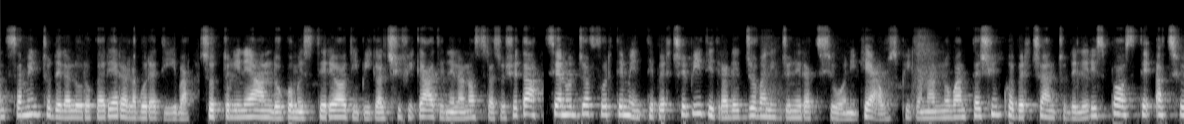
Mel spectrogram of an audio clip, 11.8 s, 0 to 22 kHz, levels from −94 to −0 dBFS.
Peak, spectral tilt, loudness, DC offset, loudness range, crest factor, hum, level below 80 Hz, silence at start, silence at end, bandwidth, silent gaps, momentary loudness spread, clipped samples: -8 dBFS; -5 dB/octave; -25 LUFS; under 0.1%; 3 LU; 16 dB; none; -66 dBFS; 0 s; 0 s; 10 kHz; none; 6 LU; under 0.1%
